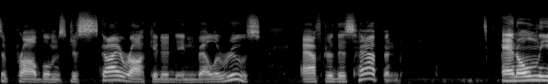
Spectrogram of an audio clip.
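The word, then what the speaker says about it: Belarus: chart from Bolis now bellarus I think it's pronounced uh which is not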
